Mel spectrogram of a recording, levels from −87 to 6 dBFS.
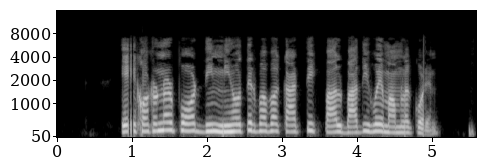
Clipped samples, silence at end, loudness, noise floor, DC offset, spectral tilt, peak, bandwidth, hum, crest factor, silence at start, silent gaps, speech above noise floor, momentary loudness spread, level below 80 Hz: under 0.1%; 0.05 s; -14 LUFS; -72 dBFS; under 0.1%; -8 dB/octave; 0 dBFS; 7.2 kHz; none; 14 dB; 0.85 s; none; 58 dB; 8 LU; -48 dBFS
